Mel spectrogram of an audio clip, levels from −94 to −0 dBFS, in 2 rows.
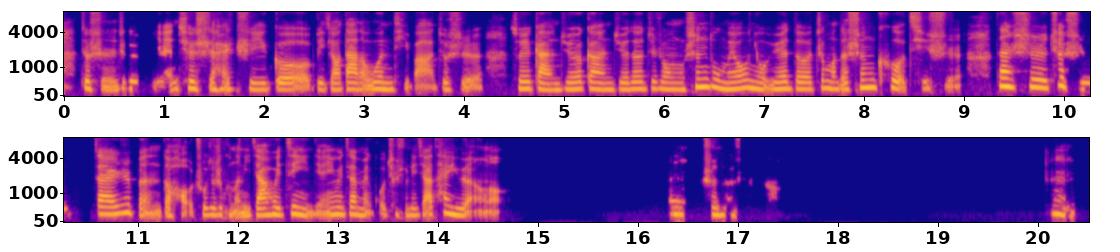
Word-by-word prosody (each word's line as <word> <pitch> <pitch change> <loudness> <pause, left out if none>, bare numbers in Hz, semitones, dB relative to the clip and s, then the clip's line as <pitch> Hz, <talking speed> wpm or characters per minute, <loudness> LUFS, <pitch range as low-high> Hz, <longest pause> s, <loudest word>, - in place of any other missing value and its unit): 就 215 - +1
是 85 - -2
这 - - -7
个 210 - -1 0.2
语 - - -22
言 185 - -3
确 215 0 +2
实 190 - -2
还 190 0 0
是 195 - -5
一 180 0 -2
个 185 -1 +1
比 185 -1 -3
较 180 +1 0
大 190 -1 +4
的 - - -1
问 195 -2 +1
题 185 - -9
吧， - - -2
就 190 - -4
是 - - -6 0.3
所 205 - 0
以 205 - +2
感 180 -3 +3
觉 195 +2 0
感 195 -2 +2
觉 185 0 -2
的 200 +1 +1
这 205 +1 -5
种 190 -2 -2
深 255 +4 +3
度， 250 - +1
没 195 -2 +2
有 215 +3 +2
纽 200 -4 +1
约 200 +1 +1
的 195 -1 0
这 225 - -6
么 200 -3 0
地 - - 0
深 235 +4 +2
刻， 225 -3 +1
其 205 - -5
实。 245 +5 -8 0.3
但 270 -3 +8
是 240 -2 +3
确 290 +6 +2
实 190 -7 -3 0.3
在 220 -1 +5
日 260 +2 +2
本 - - -3
的 - - +1
好 - - -3
处 200 - -3
就 200 - 0
是 200 - -1
可 - - -6
能 - - -1
离 - - +1
家 195 0 +6
会 205 0 +3
近 215 +2 +1
一 - - 0
点， 240 +1 -5
因 215 - +2
为 215 - +2
在 215 +1 +2
美 200 +3 -1
国 255 - -10
确 210 - -8
实 190 -1 -8
离 190 - -2
家 200 - +2
太 255 -2 +1
远 195 -3 +3
了。 300 +5 -4 1.7
嗯， 215 - -1 0.3
是 205 - 0
的 195 - +1
是 - - -17 0.2
的。 - - -18 2.7
嗯。 220 -4 0
200 Hz, 240 characters per minute, -21 LUFS, 190-225 Hz, 2.7 s, 但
